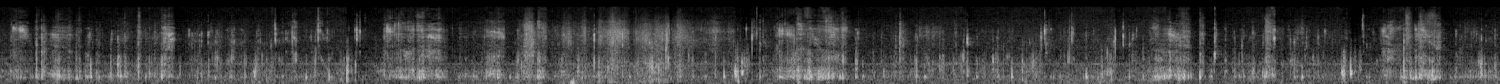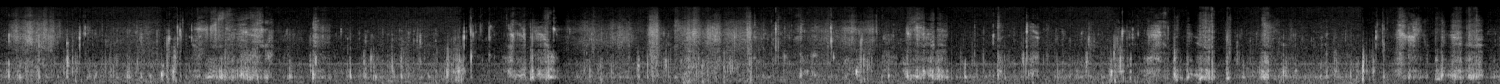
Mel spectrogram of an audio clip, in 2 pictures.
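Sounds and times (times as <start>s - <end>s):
person chewing food: 0.0s - 30.0s.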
